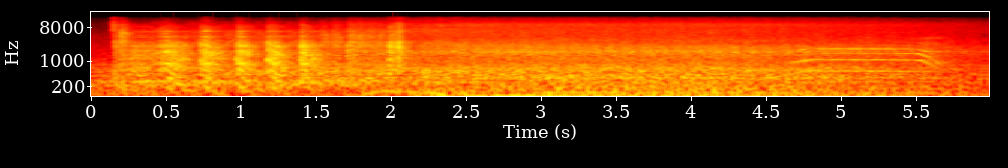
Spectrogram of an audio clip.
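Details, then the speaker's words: 1978 Datsun 280Z, sat about 20 years, after two days fixing a burnt-out fuel pump, a sulfated battery (10.8 V) and gummed injectors: cranking pulses, then a low, slightly uneven idle. Rough running, cause not confirmed. "honestly it's probably not even running as well as it was then"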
